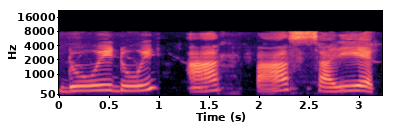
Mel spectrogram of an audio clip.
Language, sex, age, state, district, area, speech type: Assamese, female, 30-45, Assam, Dhemaji, rural, read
